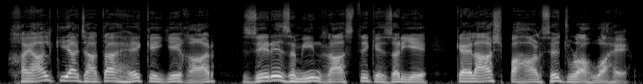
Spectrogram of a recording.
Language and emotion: Urdu, neutral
